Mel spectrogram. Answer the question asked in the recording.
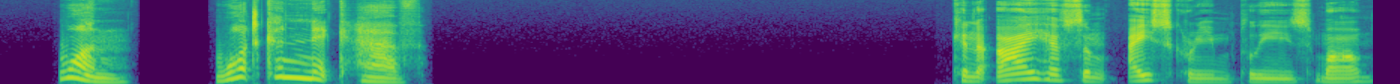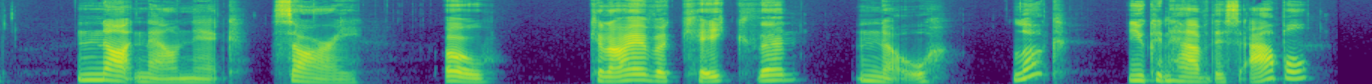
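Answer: an apple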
